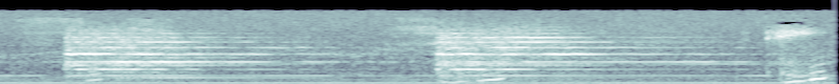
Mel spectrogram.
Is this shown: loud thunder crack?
no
